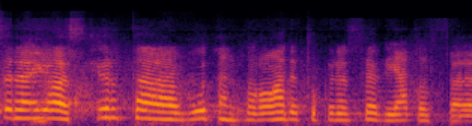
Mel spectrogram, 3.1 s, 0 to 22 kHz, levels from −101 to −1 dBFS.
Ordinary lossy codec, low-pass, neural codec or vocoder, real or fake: Opus, 16 kbps; 14.4 kHz; codec, 44.1 kHz, 2.6 kbps, DAC; fake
